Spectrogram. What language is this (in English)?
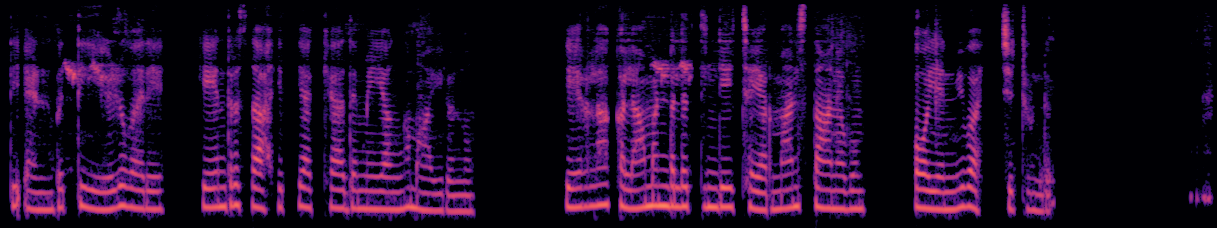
Malayalam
